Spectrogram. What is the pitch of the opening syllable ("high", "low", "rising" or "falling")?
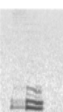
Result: low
